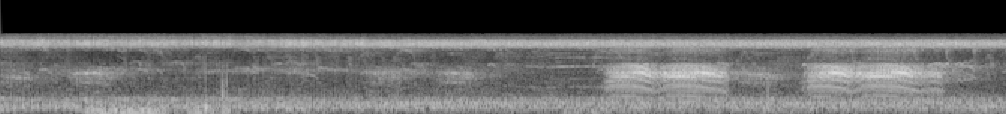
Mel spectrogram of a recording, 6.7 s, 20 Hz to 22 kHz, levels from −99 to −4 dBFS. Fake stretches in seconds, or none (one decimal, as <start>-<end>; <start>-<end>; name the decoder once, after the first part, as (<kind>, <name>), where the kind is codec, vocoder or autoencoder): 0.0-2.8 (vocoder, Vocos)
